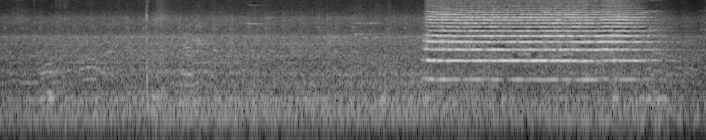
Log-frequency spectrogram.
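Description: Steady train rumble under a voice on the Maymyo–Mandalay railway in Burma, then a loud, sustained horn blast cuts in for about two seconds before fading.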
